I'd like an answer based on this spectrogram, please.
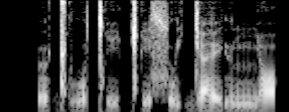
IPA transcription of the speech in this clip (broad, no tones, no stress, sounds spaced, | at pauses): ɵ ɡ͡ǁ u o̯ ǀ i ǁ i s u j ɟ æ e̯ ɾʲ u n ɲ ɑ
